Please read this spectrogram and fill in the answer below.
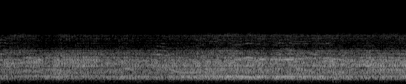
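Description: Engines of a pack of pure stock race cars running on a dirt oval, blending into one steady drone heard thinly, without low end, through a camcorder microphone.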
